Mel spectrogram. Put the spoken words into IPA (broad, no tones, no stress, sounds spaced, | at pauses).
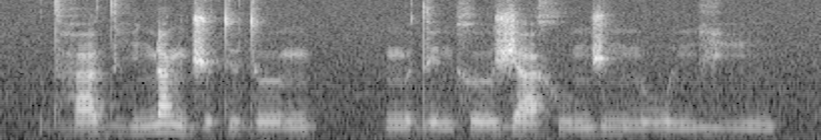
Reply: dʱ a dʱ i ŋ ɽ a ŋ d͡ʒ ɵ t ʉ d ɵ ŋ | ŋ ɵ d e ŋ x ɵ ʒ a x u ŋ ʒ ɨ ŋ n u w ɨ ŋ ɣ i ŋ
